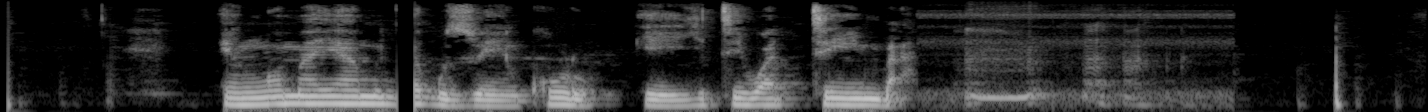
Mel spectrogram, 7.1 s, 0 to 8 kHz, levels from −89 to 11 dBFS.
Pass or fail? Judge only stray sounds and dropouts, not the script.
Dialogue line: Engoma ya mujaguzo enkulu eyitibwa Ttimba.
fail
